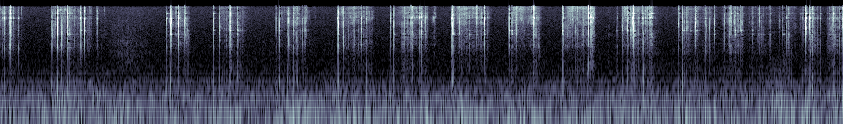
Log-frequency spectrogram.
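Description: Long nails scratch and tap a small domed glazed ceramic lid from a Death Star jar, held in one hand. Short, bright scratching bursts repeat in quick succession with little ring, over a steady low hum.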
